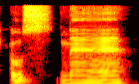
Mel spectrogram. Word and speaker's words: حسنا: Jadi bacanya bukan husnan, bukan, atau husen, bukan juga. Tapi bacanya gimana? Cara bacanya husna. Jadi seakan-akan itu berharokat fathah dan dibaca dua harokat.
